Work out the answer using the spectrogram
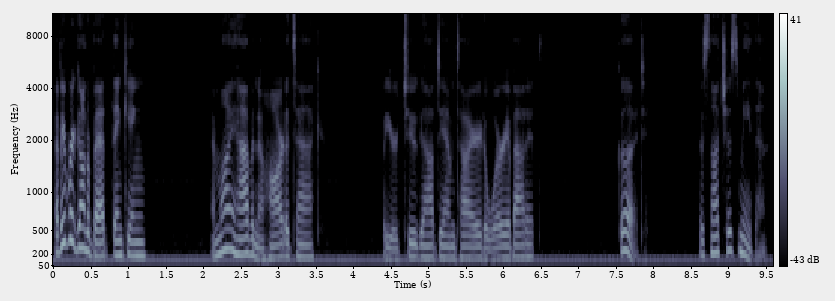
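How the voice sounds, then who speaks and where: A woman playing a world-weary, foul-mouthed, sardonic diner manager in a horror comedy audio drama, with halting delivery. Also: low-pitched, lively intonation, slight background noise. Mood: tired, deadpan. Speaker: lead voice actor. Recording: music behind the voice.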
